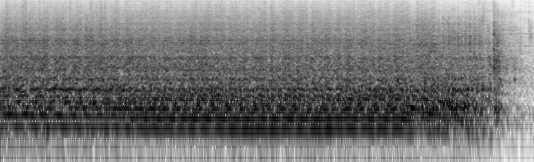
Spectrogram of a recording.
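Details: Free stand-up jet ski, two-stroke, out of water on a flushing hose after carburetor fuel pump parts were reassembled correctly to fix bogging and not revving: steady, even high-pitched drone then clean shutoff; running smoothly.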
